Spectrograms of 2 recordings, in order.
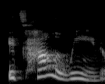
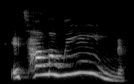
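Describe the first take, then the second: First: Said in the usual way. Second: High, loud gleeful exclamation; excited shout. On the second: Acted. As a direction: burst out with Halloween glee. Excited opening of the poem.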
